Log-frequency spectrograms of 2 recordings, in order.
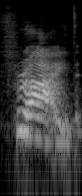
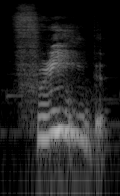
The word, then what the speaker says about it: Fried: Nina this is Germany in Germany it will be it will be pronounced freed like from Frederic so pretty much Fred but I was like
